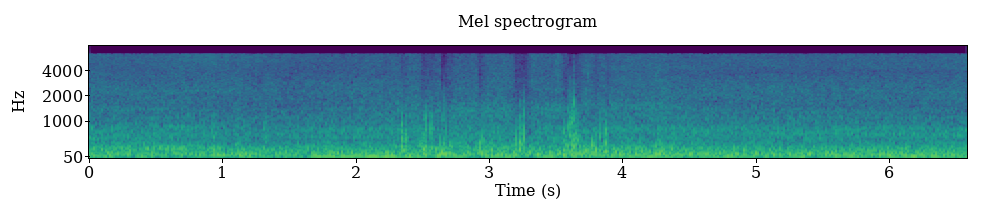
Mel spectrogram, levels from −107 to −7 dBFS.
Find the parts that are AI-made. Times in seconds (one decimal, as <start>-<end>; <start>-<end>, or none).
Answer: 0.0-6.6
